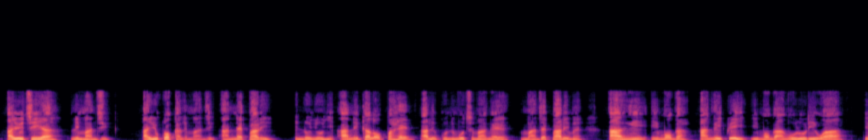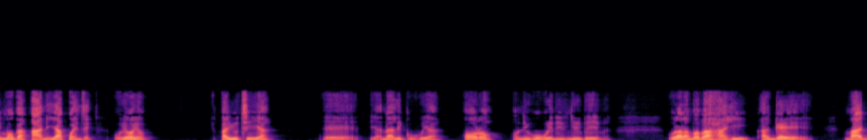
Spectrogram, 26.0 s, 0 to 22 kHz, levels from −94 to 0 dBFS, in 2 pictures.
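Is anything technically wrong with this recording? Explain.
Yes, two faults are audible. Throughout, the speech sounds rough and grainy, with noise filling the gaps between harmonics and nothing above 7.7 kHz. This is likely low-delay AAC compression (AAC-ELD), whose short frames resolve harmonics poorly, and the plainly audible damage fits a bitrate near 24 kbps. A spectrogram shows smeared harmonics and a hard ceiling at 7.7 kHz.

At 9.12 s there is pre-echo. The codec spread quantisation noise across a whole block, so a short hiss of about 11 ms comes before a sharp attack, which sounds softened. On a waveform, low-level noise sits just ahead of the transient. A spectrogram shows a broadband smear there.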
